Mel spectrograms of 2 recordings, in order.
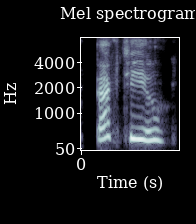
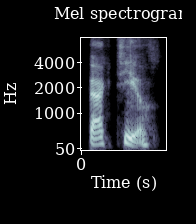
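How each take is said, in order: First: Higher, brighter retake of "Back to you"; sing-song redo. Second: Said in the usual way. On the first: Real, not acted. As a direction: bounce it up playfully the second time.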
